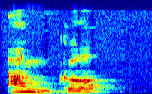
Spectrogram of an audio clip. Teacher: यहां देखिए के वी आने के कारण मतलब आने के कारण अनुस्वार की जगह का वर्ग का ही पर सवर्ण अनुनासिक आदेश अर्थात पंचम वर्ण हो गया है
